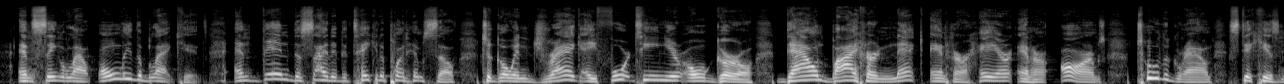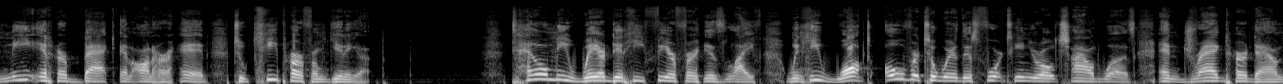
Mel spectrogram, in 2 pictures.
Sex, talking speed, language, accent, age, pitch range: male, 180 wpm, English, American, 30-49, 115-170 Hz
